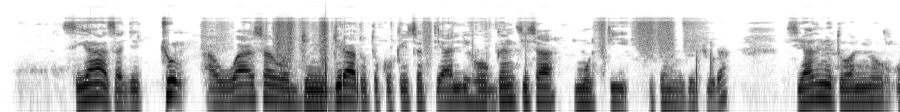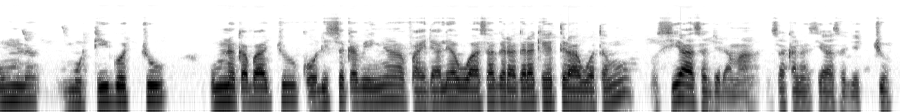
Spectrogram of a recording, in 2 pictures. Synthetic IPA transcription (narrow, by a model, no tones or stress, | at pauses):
sɪjaːsɐd͡ʒɛt͡ʃːuːnhɐwːaːsɐwɐd͡ʒːɪnd͡ʒɪɾaːt̪ʊt̪ɔkːɔke̞ːsːɐt̪ːɪaːlːɪɦo̞ːɡːɐnsɪsaː | mʊɾt̪iːɪsɛnːʊd͡ʒɛt͡ʃːuːᶑɐ | sɪjaːsnɪt̪ʊɐnːo̞ːʊmnɐ | mʊɾt̪iːɡɔt͡ʃːuː | hʊmnɐkʼɐbaːt͡ʃːuːkʼo̞ːd̪ɪsːɐkʼɐbe̞ːɲːaːfaːjɪd̪aːleːɐwːaːsaːɡɐɾaːɡɐɾaːkeːsːɐt̪ːɪɾaːwːɐt̪ɐmuː | sɪjaːsɐd͡ʒɛᶑɐmaːɪsɐkɐnɐsɪjaːsɐd͡ʒɛt͡ʃːuːn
